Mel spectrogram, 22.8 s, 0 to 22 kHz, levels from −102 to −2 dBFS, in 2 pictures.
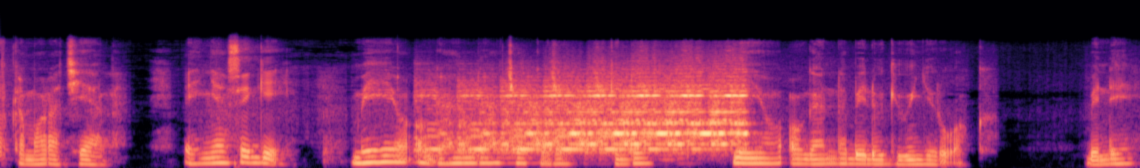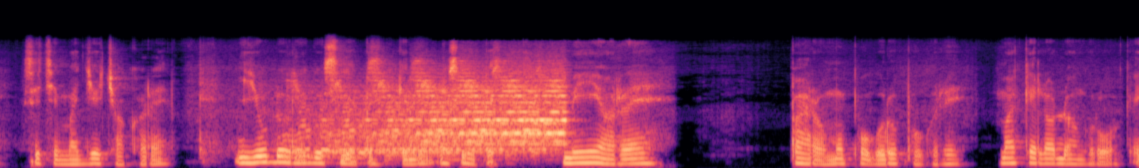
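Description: From 4.14 to 7.87 s, a feedback howl: two devices on the call share a room, so the loop gains level each trip, building a tone near 700 Hz that pulses roughly every 0.4 s and peaks about 7 dB above the speech.

From 13.98 to 17.48 s, feedback echo between two devices: one device replays the other's microphone, which picks it up again, so speech returns roughly every 0.4 s, thinner and ringing, reaching about 5 dB above the speech.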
